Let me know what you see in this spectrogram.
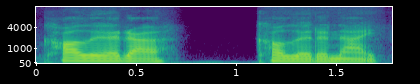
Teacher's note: we have this American flap T, call it a night, because T is between two vowels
